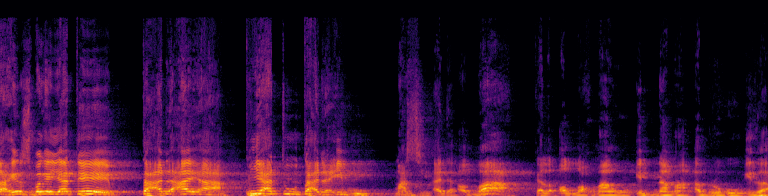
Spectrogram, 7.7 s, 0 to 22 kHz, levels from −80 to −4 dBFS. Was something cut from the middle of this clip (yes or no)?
no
